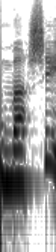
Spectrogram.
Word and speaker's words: marchez: Marcher, walk, as in vous marchez, you walk.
